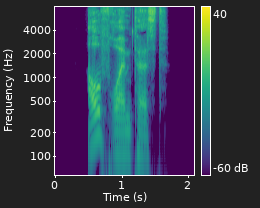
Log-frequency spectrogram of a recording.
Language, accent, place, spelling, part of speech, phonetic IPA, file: German, Germany, Berlin, aufräumtest, verb, [ˈaʊ̯fˌʁɔɪ̯mtəst], De-aufräumtest.ogg
- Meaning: inflection of aufräumen: 1. second-person singular dependent preterite 2. second-person singular dependent subjunctive II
